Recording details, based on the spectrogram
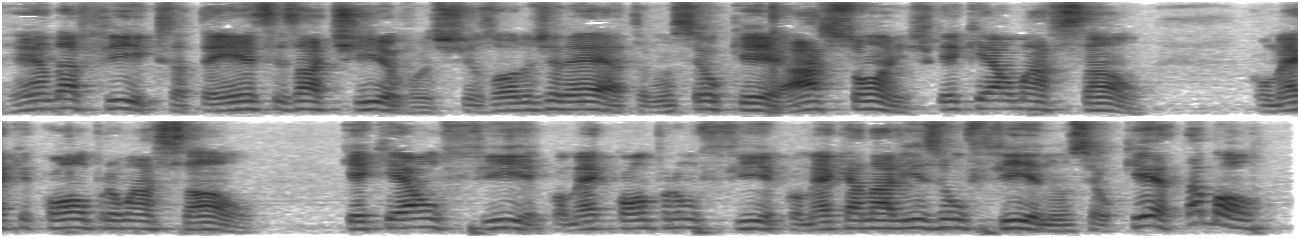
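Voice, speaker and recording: Husky blunt Brazilian man lecturing. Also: on the high side, animated, normal speed. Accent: Brazilian Portuguese. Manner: blunt, sarcastic, opinionated lecturing. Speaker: host of a live investing stream. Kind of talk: casual livestream talk, reading slides.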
